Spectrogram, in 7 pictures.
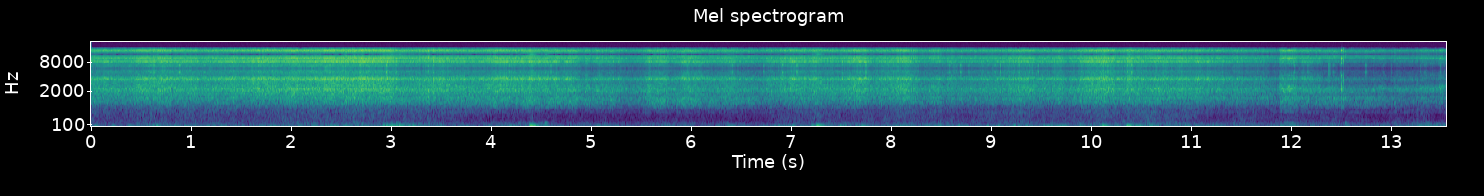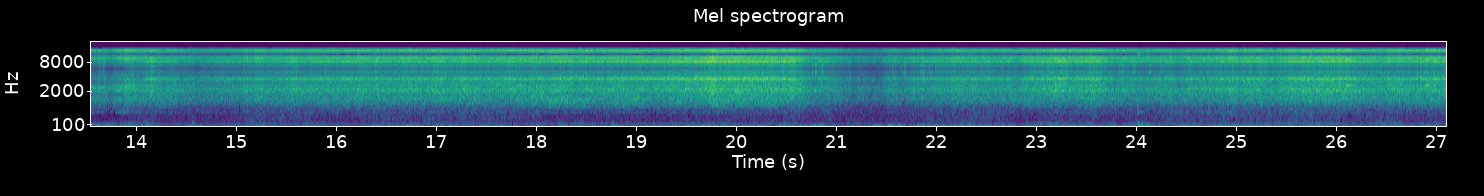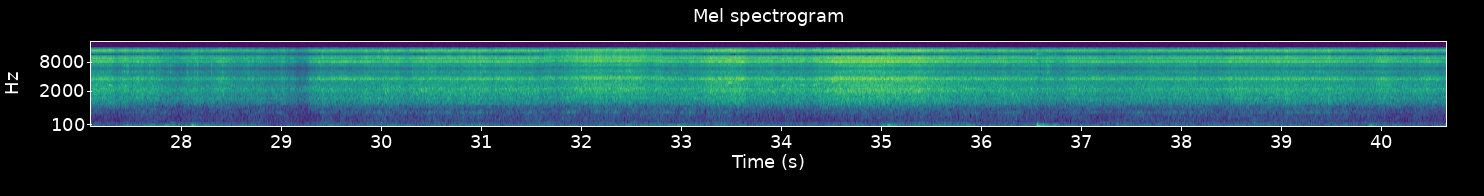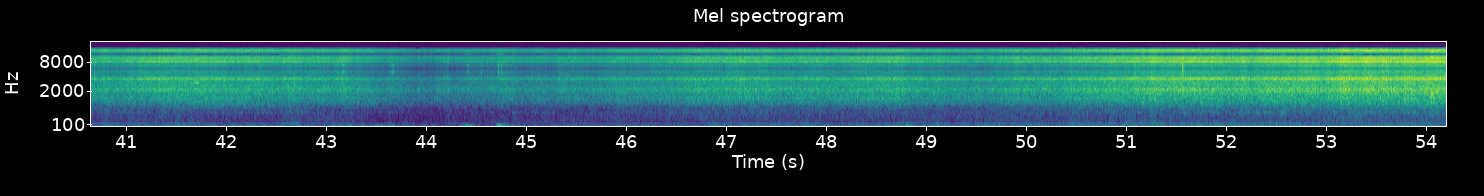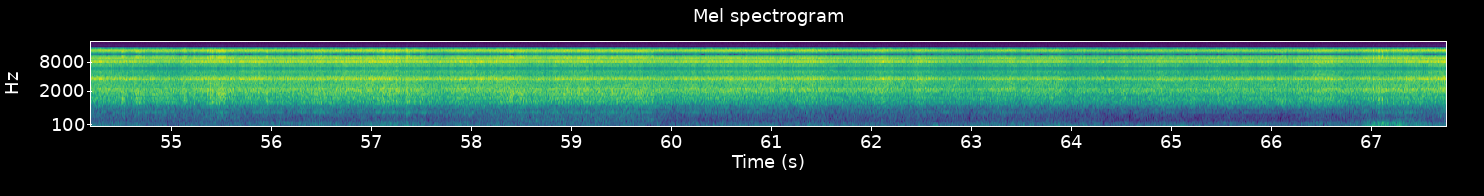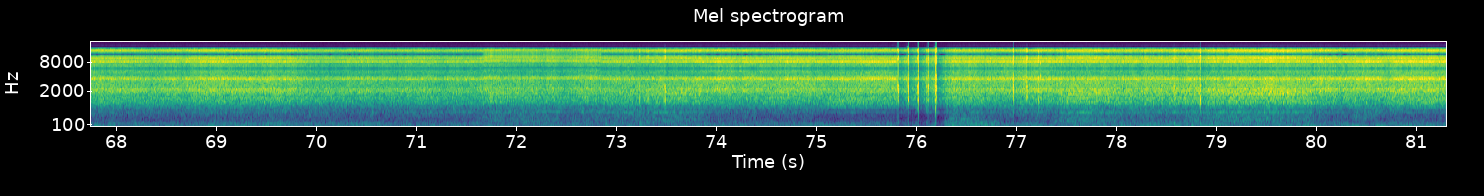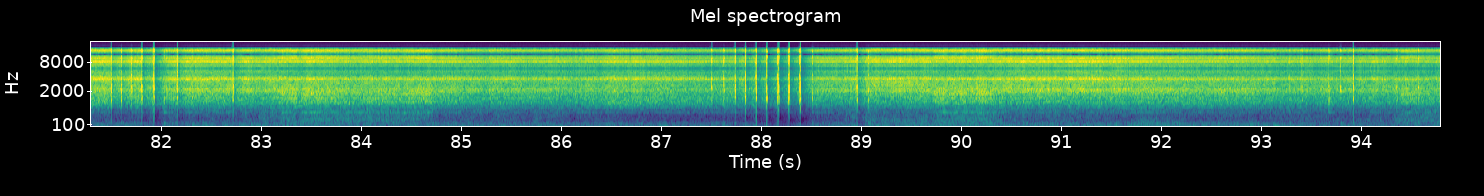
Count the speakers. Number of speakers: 0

